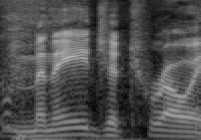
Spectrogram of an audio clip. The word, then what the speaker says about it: Ménage à Trois: In Papillon, it's pronounced Ménage à Trois.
